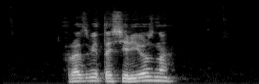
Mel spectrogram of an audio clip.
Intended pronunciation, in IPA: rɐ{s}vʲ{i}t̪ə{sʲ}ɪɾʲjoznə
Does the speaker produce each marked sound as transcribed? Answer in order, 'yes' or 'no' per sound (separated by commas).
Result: no, no, yes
